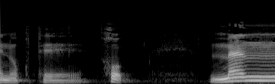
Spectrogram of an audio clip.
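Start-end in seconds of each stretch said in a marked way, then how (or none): 2.1-2.8 «منثوراً» with a long hummed noon before the ث; ikhfa. Shown as a demonstration. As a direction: hold the hidden n of «منثوراً» higher, on a level note. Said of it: "تنوین اگر برسن به حرف".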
